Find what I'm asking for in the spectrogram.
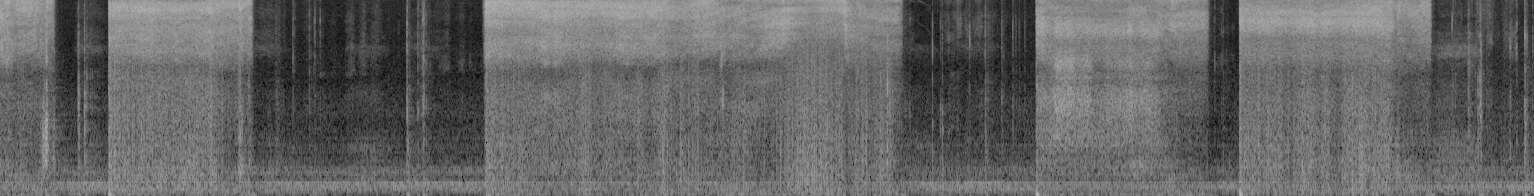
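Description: An airbrush sprays paint in repeated short and long bursts to build up color for a realistic fire design, each burst giving a steady close hiss separated by brief pauses.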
